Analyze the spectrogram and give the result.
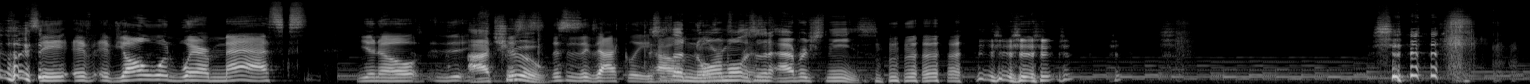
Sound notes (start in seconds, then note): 8.8 both chuckling; 11.8 gentle music; 13.7 both snickering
